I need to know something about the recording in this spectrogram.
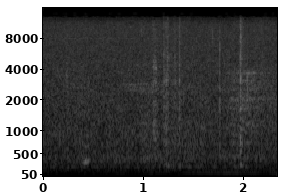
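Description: Near silence: faint steady room hiss, with a few soft clicks and taps of fingers handling a small plastic figure.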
